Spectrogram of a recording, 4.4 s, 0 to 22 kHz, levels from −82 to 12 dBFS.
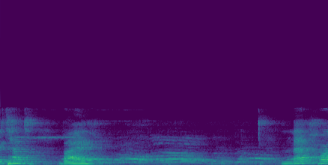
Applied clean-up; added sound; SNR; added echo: none; none; none; reverberation time 0.7 s.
